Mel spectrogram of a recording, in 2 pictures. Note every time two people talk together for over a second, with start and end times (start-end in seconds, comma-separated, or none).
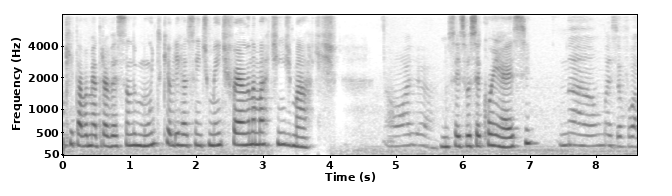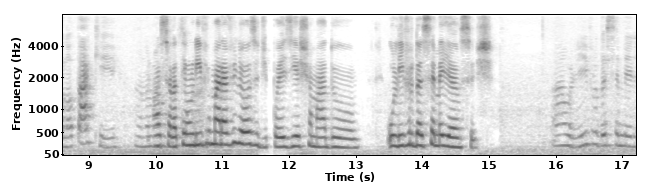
9.9-11.2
